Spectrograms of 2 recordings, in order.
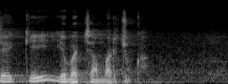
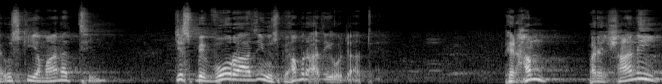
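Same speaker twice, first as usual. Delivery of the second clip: raised, high-pitched preaching at full force; impassioned preaching; 5 semitones higher than usual. Acted. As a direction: lift the voice and drive the lesson home. Preacher voicing the imam's answer.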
